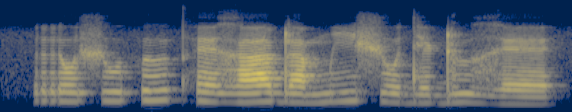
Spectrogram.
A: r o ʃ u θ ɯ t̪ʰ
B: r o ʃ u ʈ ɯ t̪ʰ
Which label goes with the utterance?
A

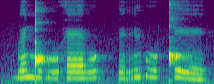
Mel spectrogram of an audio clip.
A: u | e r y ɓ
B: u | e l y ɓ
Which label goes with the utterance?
A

